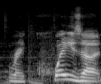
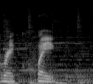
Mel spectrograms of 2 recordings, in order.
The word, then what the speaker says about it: Rayquaza: Just like how Rayquaza is pronounced Rayquaza, not Rayquaza, because it's for Quasar.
